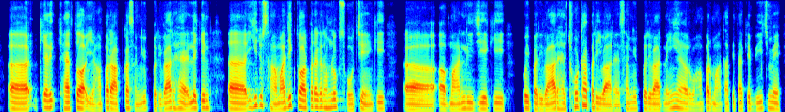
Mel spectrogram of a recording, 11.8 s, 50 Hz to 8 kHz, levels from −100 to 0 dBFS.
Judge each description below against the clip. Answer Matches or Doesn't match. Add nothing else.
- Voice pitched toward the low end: Matches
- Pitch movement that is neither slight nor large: Matches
